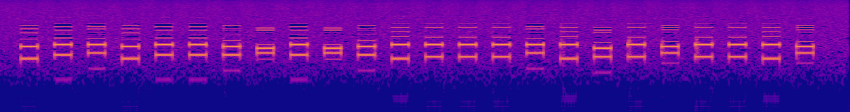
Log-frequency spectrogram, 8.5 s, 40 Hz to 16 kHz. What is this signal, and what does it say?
DTMF, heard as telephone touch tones, dialled by machine, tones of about 170 ms. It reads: 29#2998*9*83666#34606630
